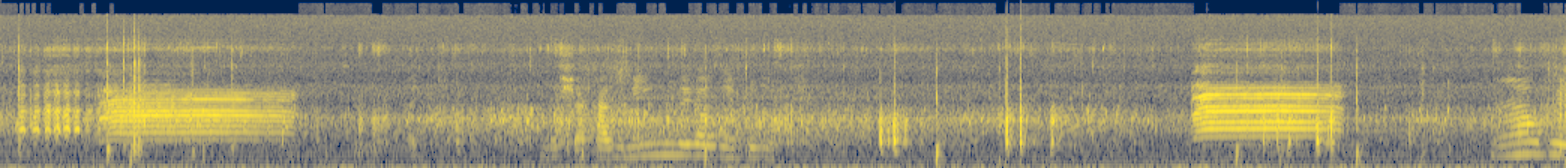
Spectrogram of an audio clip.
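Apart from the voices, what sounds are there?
sheep bleating in a video game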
